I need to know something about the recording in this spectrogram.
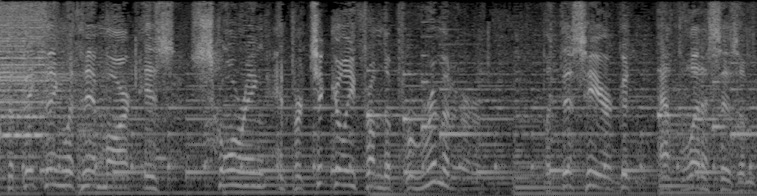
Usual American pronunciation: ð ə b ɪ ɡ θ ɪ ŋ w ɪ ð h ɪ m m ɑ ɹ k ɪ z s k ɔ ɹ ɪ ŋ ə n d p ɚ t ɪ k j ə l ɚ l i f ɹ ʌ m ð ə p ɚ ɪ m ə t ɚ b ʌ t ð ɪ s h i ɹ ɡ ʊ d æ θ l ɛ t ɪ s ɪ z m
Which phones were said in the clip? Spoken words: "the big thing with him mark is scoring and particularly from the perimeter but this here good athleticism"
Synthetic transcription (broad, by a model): ð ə b ɪ ɡ θ ɪ ŋ w ɪ ð h ɪ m m ɑ ɹ k ɪ z s k ɔ ɹ ɪ ŋ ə n p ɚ t ɪ k j l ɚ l i f ɹ ʌ m ð ə p ɚ ɪ m ə t ɚ b ʌ t ð ɪ s h i ɹ ɡ ʊ d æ θ l ɛ t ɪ s ɪ z m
